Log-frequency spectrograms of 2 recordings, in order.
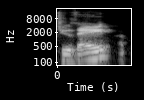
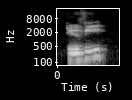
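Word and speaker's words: Dov: D-O-V, pronounced Duvet, apparently, Duvey.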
